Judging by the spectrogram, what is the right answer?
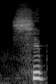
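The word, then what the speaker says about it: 십: There's a scene where Sim Eun-seok, played by Kim Hye-soo, is called "Judge max (Sip Eun-seok)". (10's Korean pronunciation is sip.)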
